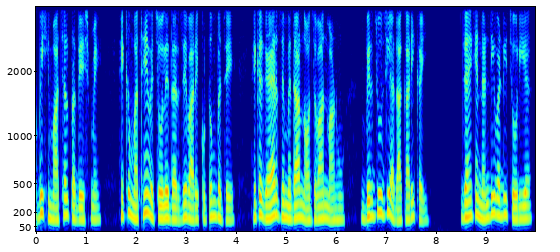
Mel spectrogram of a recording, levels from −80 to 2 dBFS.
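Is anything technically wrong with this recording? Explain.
Yes. From 8.02 to 8.48 s, the sending side likely stopped transmitting during the pause under discontinuous transmission, leaving the receiver to generate comfort noise in place of the background for about 460 ms. The real background, roughly 54 dB below the loudest speech, gives way to a smooth, detail-free hiss about 4 dB quieter, so the pause sounds flattened and slightly sunken until speech resumes with "जंहिं खे". Throughout, the call codec path passes nothing above 4 kHz.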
